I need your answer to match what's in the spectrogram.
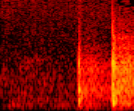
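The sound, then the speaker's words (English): Two quick, solid knocks on what sounds like a door, fairly loud, spaced about a quarter second apart against a quiet background. “He's knocking. He's not going to force open the door.”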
